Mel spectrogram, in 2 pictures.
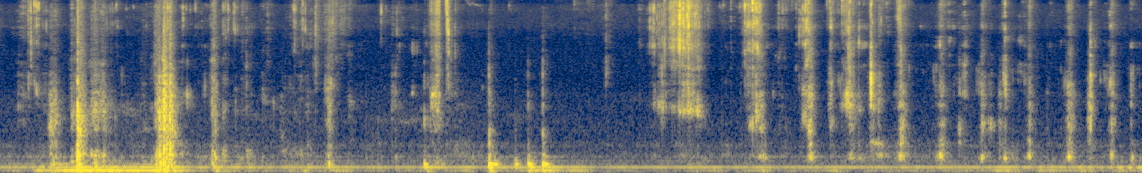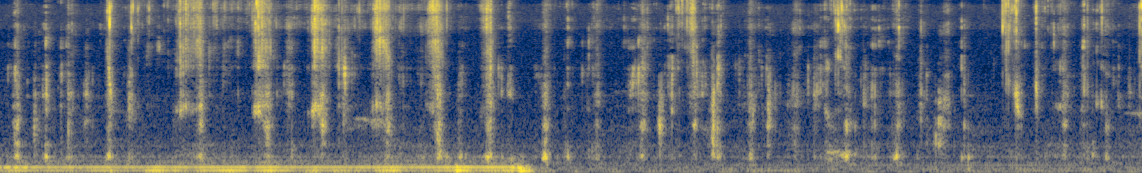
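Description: Close-miked chewing and biting into crispy fried chicken wings, with frequent crunches. A steady low background hum stops about three-quarters of the way through.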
